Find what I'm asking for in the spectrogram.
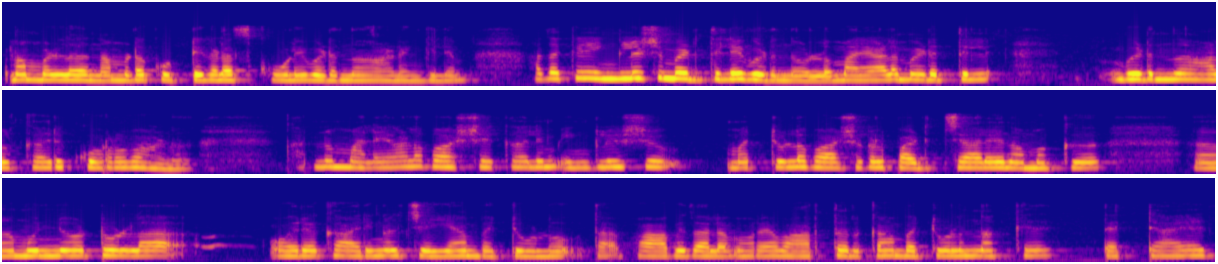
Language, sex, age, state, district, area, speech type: Malayalam, female, 18-30, Kerala, Wayanad, rural, spontaneous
